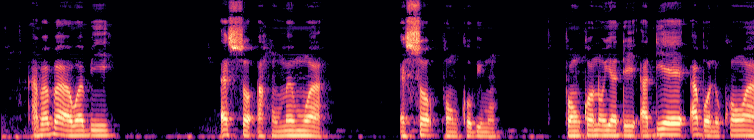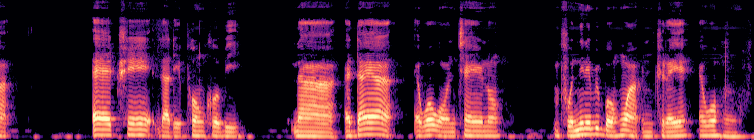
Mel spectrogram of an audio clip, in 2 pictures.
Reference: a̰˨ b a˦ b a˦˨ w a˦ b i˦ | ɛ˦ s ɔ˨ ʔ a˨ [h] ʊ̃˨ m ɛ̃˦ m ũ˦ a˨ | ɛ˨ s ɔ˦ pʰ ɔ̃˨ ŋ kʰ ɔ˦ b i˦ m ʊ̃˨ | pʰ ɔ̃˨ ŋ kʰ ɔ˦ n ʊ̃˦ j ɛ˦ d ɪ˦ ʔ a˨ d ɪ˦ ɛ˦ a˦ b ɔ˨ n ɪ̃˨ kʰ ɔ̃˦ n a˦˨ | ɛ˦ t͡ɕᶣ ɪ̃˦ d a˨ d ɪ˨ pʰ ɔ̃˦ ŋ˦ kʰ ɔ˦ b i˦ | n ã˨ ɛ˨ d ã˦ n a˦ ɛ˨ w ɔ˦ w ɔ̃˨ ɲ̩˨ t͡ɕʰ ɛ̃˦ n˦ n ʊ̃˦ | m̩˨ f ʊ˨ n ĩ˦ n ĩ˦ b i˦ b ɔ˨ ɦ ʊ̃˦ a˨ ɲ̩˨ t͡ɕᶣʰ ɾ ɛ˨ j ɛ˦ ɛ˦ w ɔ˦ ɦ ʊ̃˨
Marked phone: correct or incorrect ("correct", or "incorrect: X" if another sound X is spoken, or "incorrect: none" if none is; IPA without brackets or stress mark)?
correct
